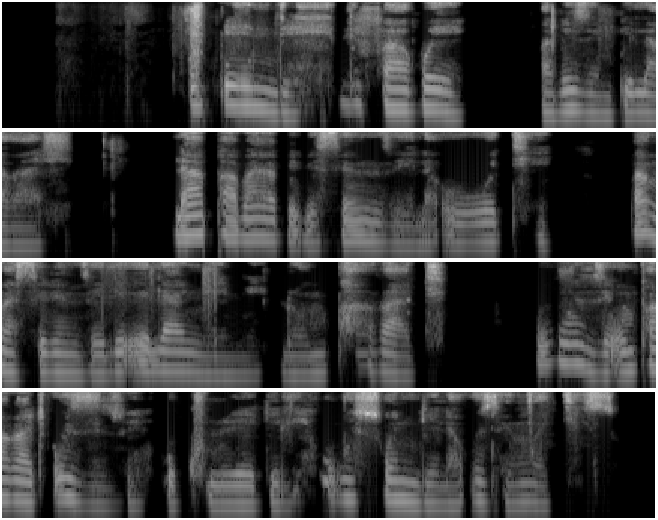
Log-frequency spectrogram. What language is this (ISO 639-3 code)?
nde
